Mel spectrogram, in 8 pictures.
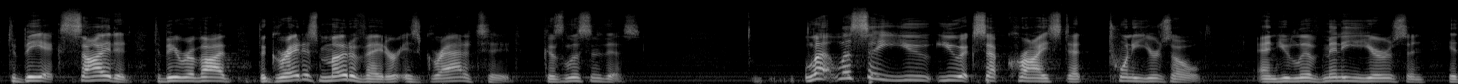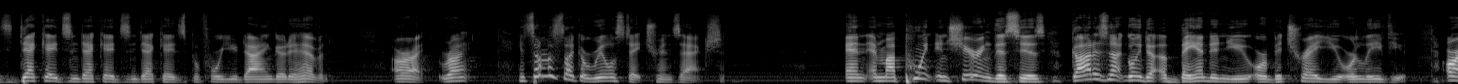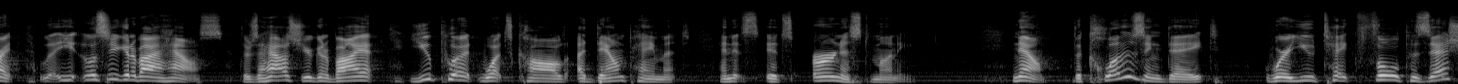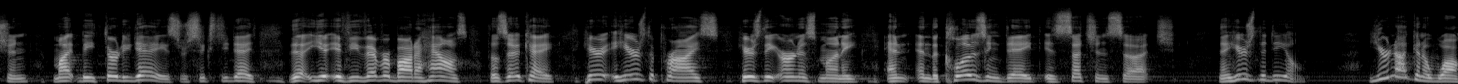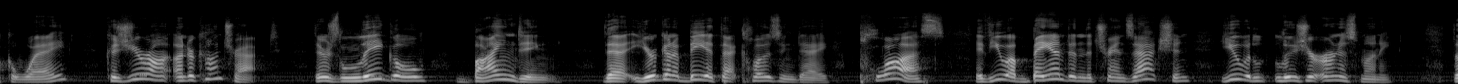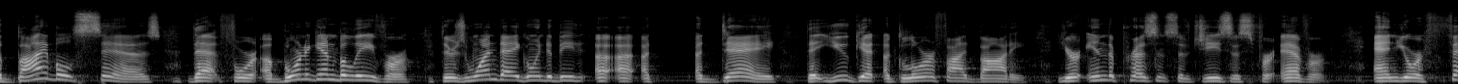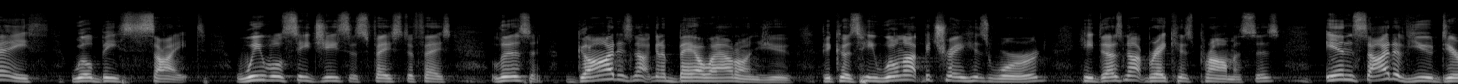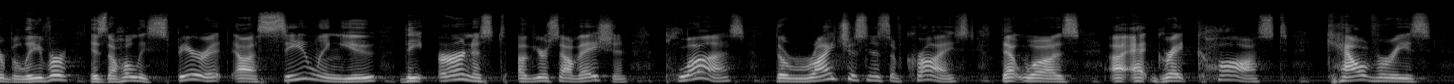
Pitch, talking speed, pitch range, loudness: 155 Hz, 145 wpm, 135-180 Hz, -26 LUFS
